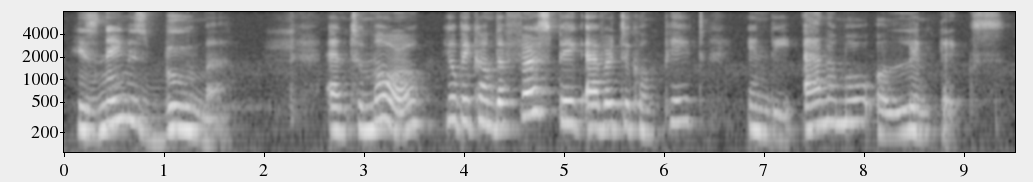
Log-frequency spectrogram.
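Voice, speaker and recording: A woman's voice: a little high, animated, slow pace, darkish tone. A woman voicing a brash male TV news reporter in a children's storybook, with an emphatic announcer manner. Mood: excited, announcing. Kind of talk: live news report in a read-aloud storybook.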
